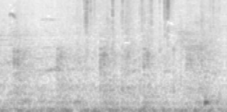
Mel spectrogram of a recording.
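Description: Faint handling sounds from a cast net being picked through by hand on leaf litter: a low rustle with a few light, scattered clicks.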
